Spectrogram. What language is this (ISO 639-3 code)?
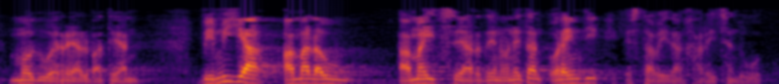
eus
